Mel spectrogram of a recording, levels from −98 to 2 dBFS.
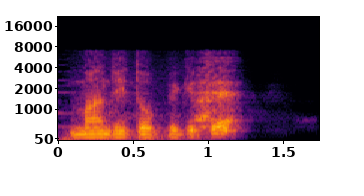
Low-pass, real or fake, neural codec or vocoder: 7.2 kHz; fake; codec, 16 kHz, 0.4 kbps, LongCat-Audio-Codec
